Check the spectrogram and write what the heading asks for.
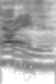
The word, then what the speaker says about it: Ralph: If you want to be called Rafe, if your spell nose it- starts bleeding, it means you're picking it too much or not enough.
